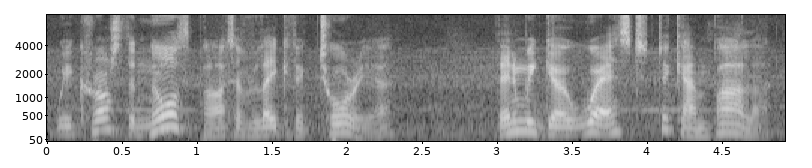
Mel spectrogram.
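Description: A man voicing a calm, joking boy who reassures his sister on a flight. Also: medium pitch, a little slow, a little hiss or hum, voice pushed up, close to an everyday voice.

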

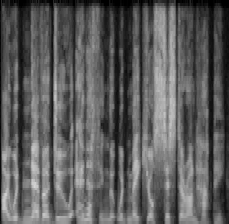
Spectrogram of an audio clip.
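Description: A woman's voice: on the low side, expressive, brisk, voice pushed down, lightly acted. A woman voicing a frail, earnest young man. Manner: quiet, earnest, bitter. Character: gentle young man, frail, bitter and devoted.

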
